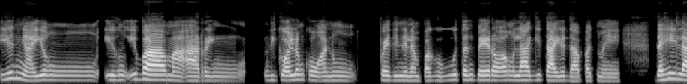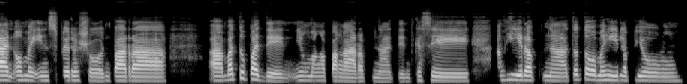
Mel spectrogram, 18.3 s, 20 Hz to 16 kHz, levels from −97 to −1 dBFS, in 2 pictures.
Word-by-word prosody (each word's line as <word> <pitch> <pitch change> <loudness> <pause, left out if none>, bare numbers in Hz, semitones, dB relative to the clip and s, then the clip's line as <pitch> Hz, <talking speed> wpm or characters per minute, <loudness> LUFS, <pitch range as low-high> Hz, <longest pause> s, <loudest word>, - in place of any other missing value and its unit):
yun 260 +5 -3
nga, 185 -2 +2
yung 205 +2 -1 0.7
yung 205 0 -3
iba 220 -2 +9
maaaring 180 -2 0 0.3
hindi 195 0 -11
ko 205 - -5
alam, 215 +2 +2
kung 195 -2 -3
anong 185 -1 -5 0.4
pwede 190 -2 0
nilang 185 -1 -2
paghugutan 190 +4 -4
pero 205 -1 +2
ang 195 0 0
lagi 200 +1 +1
tayo 180 -1 +5
dapat 170 0 -2
may, 165 -1 -9 0.4
dahilan 210 -3 +5
o 195 - -3
may 190 -2 -4
inspirasyon 185 -2 -5
para, 175 -2 +2 0.6
ah, 185 0 +2
matupad 230 -2 0
din 155 -4 -5
yung 185 0 -8
mga 180 -1 -7
pangarap 160 -2 -1
natin. 150 0 -12
Kasi 170 -3 -4 0.4
ang 195 - -9
hirap 205 -3 +1 0.2
na 175 -2 -4
totoo 215 +2 -2
mahirap 195 -2 -3
yung 175 -2 -6
185 Hz, 130 wpm, -23 LUFS, 175-205 Hz, 0.7 s, iba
